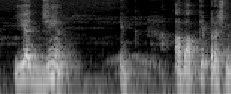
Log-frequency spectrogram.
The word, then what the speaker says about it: यज्ञ: देखिए, इसका जो आपने शब्द का उच्चारण किया, इसको शुद्ध बोलते यज्ञ, अनुनासिक वचन है यहाँ पर, यज्ञ।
